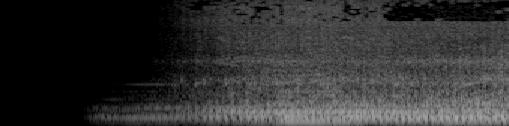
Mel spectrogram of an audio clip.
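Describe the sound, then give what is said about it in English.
Engine of a tuk-tuk carrying a rider through a red light district in Southeast Asia, starting from silence and building into a steady, loud, buzzing drone as it gets moving. “I'm riding in a tuk-tuk in the red light district here in Southeast Asia.”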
